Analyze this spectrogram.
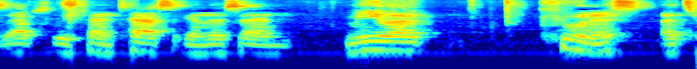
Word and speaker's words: Mila Kunis: Denzel Washington is absolutely fantastic in this, and Mila Kunis, that's how you pronounce her name.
